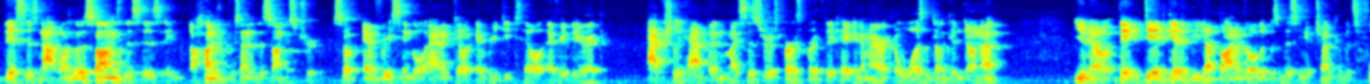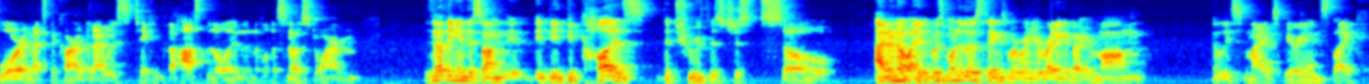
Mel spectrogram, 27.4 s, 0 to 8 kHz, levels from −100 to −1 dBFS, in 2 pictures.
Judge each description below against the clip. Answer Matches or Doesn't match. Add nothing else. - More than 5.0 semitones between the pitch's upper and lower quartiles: Matches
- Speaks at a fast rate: Matches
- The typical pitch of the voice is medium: Doesn't match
